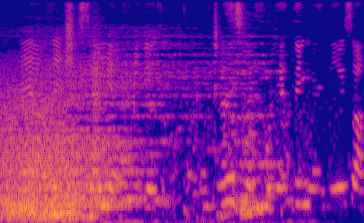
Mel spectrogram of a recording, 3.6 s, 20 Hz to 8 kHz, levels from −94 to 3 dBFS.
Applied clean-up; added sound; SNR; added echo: classical method Wiener filter.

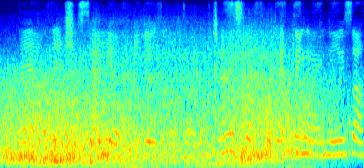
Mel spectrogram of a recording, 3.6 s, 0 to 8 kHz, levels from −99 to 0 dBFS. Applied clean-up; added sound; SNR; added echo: none; Splash, splatter; -5 dB; none.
